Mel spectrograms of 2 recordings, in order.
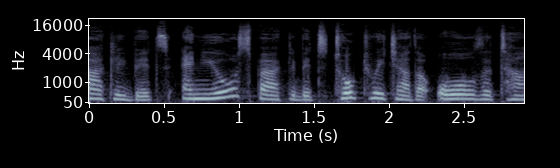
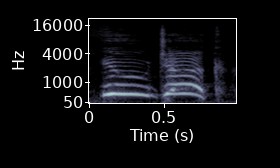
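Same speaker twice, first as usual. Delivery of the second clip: mock insult; 10 semitones higher than usual. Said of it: "if you do things like".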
